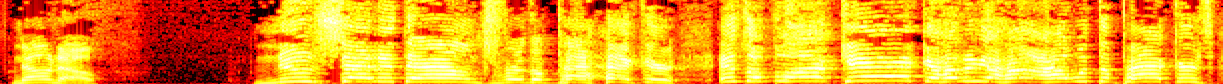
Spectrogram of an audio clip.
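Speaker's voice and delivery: loud, high-pitched incredulous rant; exasperated, near-shouting disbelief; flustered outrage. Real, not acted. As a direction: rant at full pitch, hammering out every phrase. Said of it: "I'm sorry, I'm flustered".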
